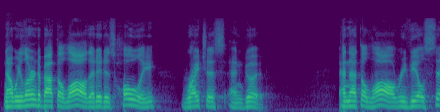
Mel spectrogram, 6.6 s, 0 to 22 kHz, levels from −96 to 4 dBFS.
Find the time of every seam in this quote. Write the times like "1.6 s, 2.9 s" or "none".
none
